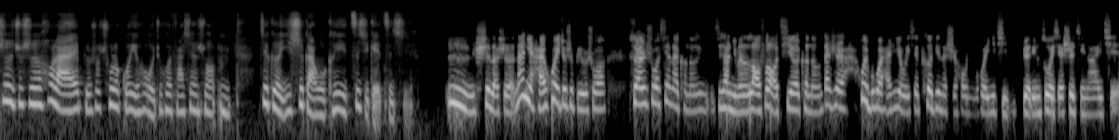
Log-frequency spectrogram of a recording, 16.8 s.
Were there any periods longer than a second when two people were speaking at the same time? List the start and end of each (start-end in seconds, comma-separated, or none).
none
